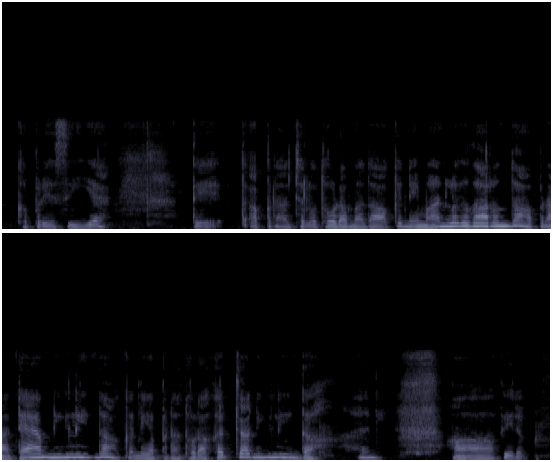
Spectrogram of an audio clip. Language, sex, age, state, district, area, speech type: Dogri, female, 30-45, Jammu and Kashmir, Samba, rural, spontaneous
